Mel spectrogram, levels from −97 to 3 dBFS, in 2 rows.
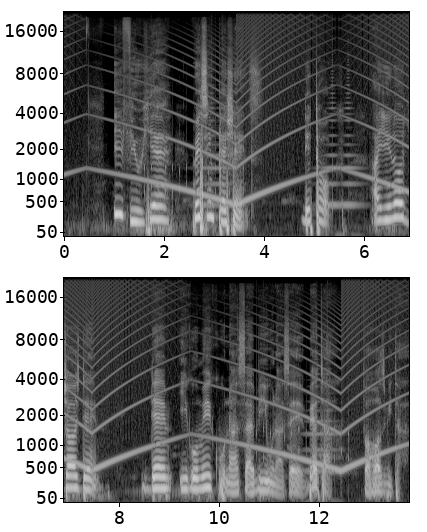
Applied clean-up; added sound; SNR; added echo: none; Siren; 11 dB; none.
